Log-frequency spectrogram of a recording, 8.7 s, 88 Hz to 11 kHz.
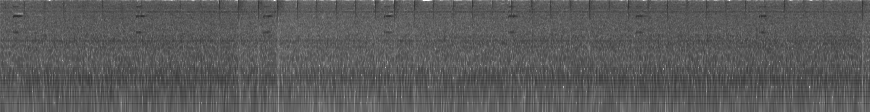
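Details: Loud steady machine hum with a rapid run of faint high ticking pulses as a tattoo removal laser fires repeatedly over a tattoo on the back, after about 20–25 minutes of numbing cream; erythema noted.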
